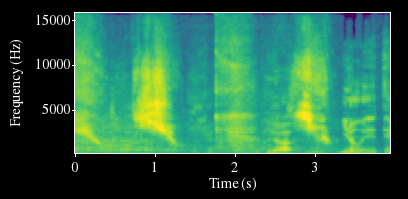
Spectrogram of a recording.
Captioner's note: Rob continues to make swooshing noise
